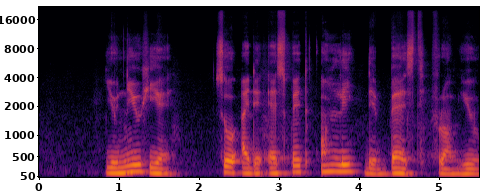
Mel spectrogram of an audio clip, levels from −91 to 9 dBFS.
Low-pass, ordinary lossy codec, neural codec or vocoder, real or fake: 19.8 kHz; none; autoencoder, 48 kHz, 128 numbers a frame, DAC-VAE, trained on Japanese speech; fake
